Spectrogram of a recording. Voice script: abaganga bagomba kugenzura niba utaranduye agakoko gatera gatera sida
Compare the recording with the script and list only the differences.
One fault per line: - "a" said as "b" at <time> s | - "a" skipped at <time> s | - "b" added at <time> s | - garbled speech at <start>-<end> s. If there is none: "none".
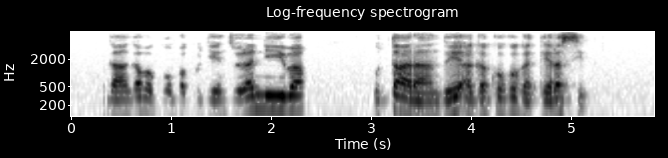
- "gatera" skipped at 4.9 s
